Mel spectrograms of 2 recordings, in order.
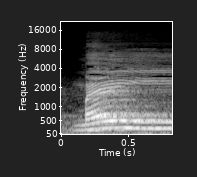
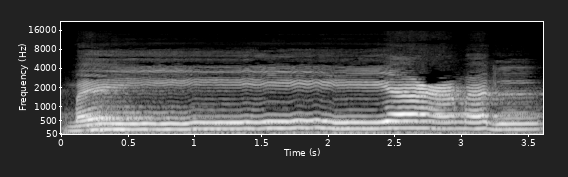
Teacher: nun mati ini dimasukkan kepada huruf ya, dicampurkan nun mati dan huruf ya, lalu diiringi dengan dengung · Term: idgham bi gunnah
